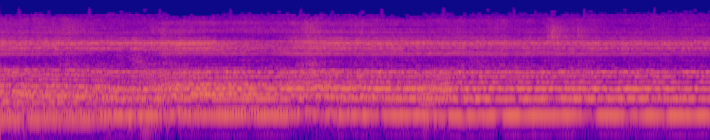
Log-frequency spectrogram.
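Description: Byzantine chant of the Orthodox liturgical responses, sung by male voices over a loud, steady low drone (the ison) held by isokrates close by. The melody lines bend and move above the unchanging held note.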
